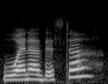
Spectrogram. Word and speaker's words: Buena Vista: I'm currently in, I'm gonna say this wrong because it's not the correct pronunciation of the word, but it's the correct way to say the name of the town. Buena Vista, Colorado.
